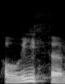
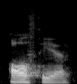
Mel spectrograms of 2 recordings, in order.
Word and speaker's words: Aletha: hamner not hammer and it's alitha martinez not althea i think that was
